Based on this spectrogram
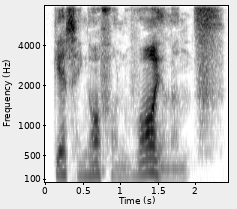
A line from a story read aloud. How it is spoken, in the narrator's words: he grumbled at himself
